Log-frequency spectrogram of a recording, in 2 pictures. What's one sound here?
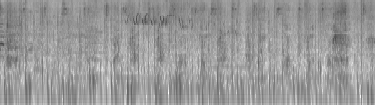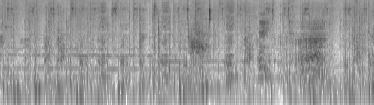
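Horse hooves thud rapidly in a steady gallop.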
